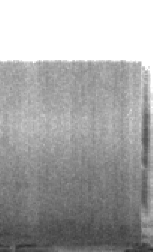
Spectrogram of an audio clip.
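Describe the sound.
A steady burst of clapping for Inter, dense and loud throughout, with a man talking over it briefly at the start and again near the end.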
